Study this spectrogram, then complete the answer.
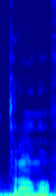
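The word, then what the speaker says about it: Træna: Yeah, yeah it's, uh, it's very good, but it's it's pronounced Trana Festival. Trana. Trana Festival. Uh-huh. – I don't think I don't know if you know the letter A. No. Uh, it's one of those special letters we have in uh, in Norwegian, which ah. it's A like in uh, an A and E combined.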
